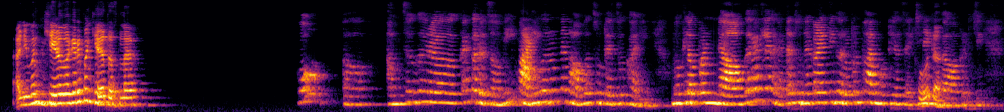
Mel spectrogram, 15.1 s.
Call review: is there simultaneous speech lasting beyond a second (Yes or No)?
No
